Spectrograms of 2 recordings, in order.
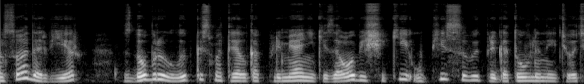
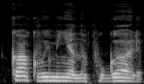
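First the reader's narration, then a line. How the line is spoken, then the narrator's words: Farmer woman grumbling, smiling. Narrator (Russian): проворчала, улыбаясь фермерша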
